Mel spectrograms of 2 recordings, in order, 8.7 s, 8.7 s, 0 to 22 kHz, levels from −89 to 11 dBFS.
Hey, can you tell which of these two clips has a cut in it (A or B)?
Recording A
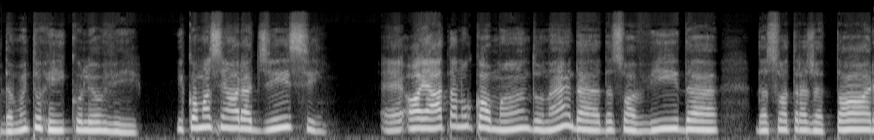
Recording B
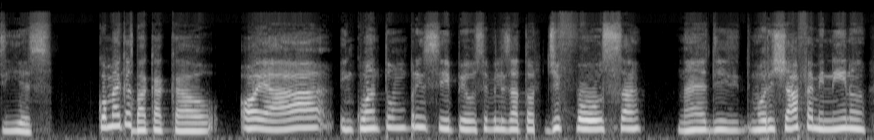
B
